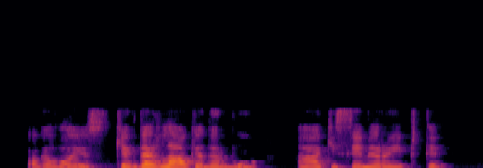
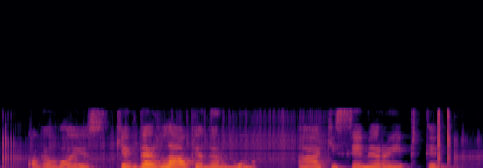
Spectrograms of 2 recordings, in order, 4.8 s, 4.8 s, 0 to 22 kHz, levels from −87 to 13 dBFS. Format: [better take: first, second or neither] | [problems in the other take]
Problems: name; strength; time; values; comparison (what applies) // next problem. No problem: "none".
first | background sound (Coin (dropping)); 17 dB below the speech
